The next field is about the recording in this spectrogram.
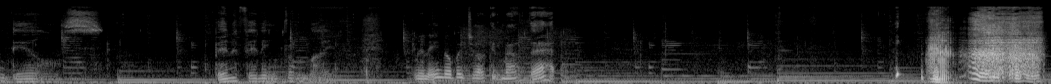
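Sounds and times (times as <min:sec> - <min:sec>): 
speech: 0:00.2 - 0:01.3, 0:02.2 - 0:05.8
loud sneeze: 0:08.9 - 0:10.4.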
